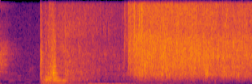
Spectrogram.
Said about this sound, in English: Dahlman's draining the tank to clean it out. After he's done, each drop of rain that falls on that roof will be used for irrigation, and once it's filtered, for indoor needs, like baths, showers, or washing dishes as well.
